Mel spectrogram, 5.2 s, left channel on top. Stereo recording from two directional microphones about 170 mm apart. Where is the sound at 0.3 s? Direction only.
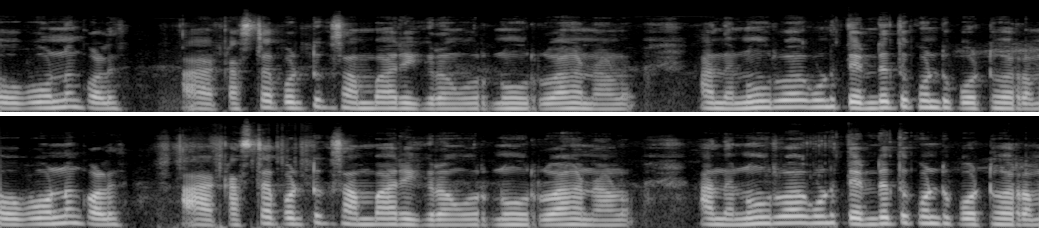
Centre (ahead or behind).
